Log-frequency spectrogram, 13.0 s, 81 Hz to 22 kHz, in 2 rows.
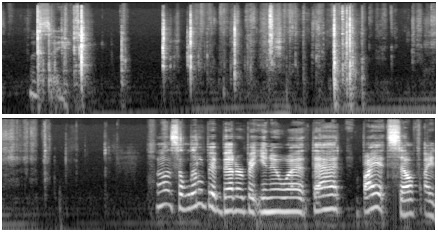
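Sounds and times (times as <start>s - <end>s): paper rustling and crinkling: 2.5s - 7.7s.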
